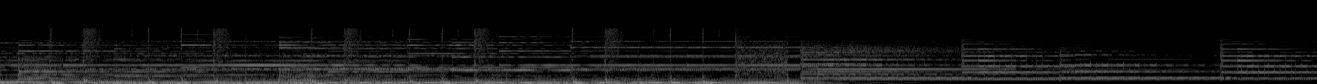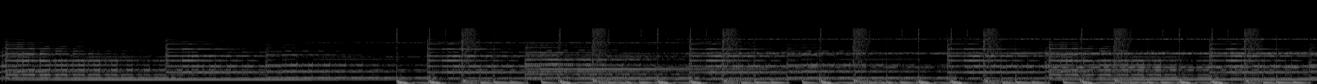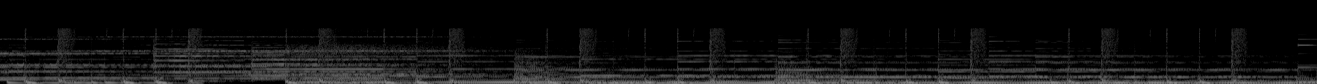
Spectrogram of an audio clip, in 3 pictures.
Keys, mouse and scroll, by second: 2.3 click, 2.4 click, 2.7 click, 3.1 click, 8.7 click, 9.1 click, 9.6 click, 9.7 click, 14.2 click, 14.6 click, 14.7 click, 22.0 click, 22.4 click, 33.3 click, 33.4 click, 34.2 click, 35.0 click.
